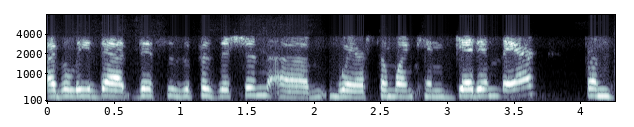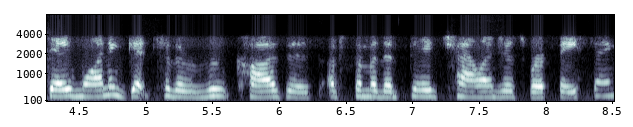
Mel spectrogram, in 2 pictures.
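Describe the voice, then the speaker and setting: A woman with an American accent has an unremarkable speaking voice at a fairly high pitch. She speaks with fairly even intonation and hardly any pauses. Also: moderate pace. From Lowell, Massachusetts. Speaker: politician, state representative. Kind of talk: radio interview. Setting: phone call.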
